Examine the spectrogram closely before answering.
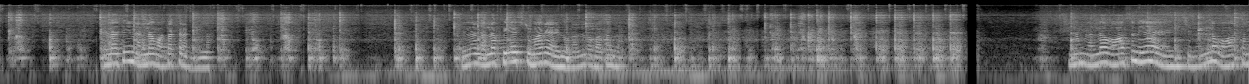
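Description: A metal spatula scrapes and stirs food in a pan.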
